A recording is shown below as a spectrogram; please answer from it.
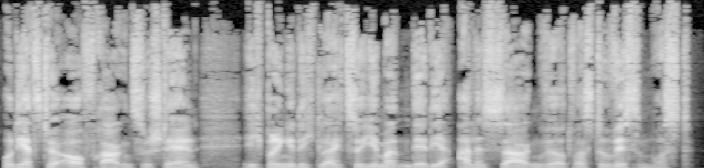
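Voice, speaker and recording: A cheeky, wary lad, barely more than a boy, teasing with a raised, boyish pitch, as a male audiobook reader puts him on. He stays guarded and a little mocking. The sound is dry and close, as in a storybook recording. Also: lively intonation, fairly quick, a bit bright, no room sound.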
